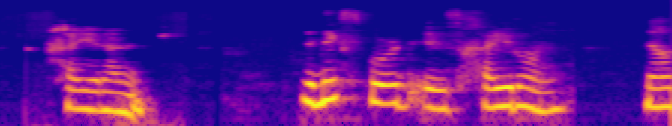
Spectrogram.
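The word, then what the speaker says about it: خيرٌ: The next word is khayrun. Now the same word, which is khayr, but it is ended now by Tenween al-Dam.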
